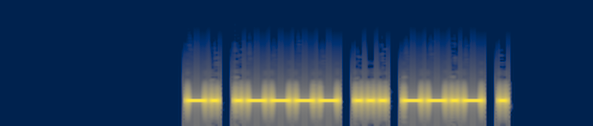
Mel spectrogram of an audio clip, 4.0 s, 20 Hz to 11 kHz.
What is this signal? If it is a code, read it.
Morse code, heard as a keyed tone, about 30 wpm, 700 Hz. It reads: N1SQE
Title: USA Call Signs - 5 Characters - Repeated 2x - 30wpm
